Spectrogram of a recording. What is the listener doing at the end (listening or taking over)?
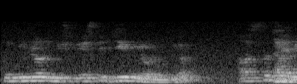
taking over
